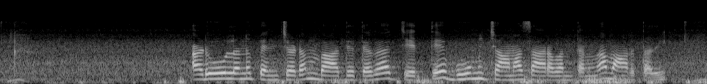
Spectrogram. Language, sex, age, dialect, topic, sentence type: Telugu, female, 18-24, Central/Coastal, agriculture, statement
